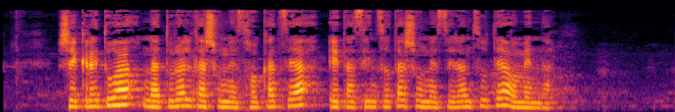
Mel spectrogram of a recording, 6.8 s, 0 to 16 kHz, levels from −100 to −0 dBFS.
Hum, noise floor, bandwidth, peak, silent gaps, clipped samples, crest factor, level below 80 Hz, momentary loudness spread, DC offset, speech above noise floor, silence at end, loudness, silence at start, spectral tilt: none; -58 dBFS; 11.5 kHz; 0 dBFS; none; under 0.1%; 18 dB; -60 dBFS; 9 LU; under 0.1%; 41 dB; 1.15 s; -17 LUFS; 0.6 s; -4.5 dB/octave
